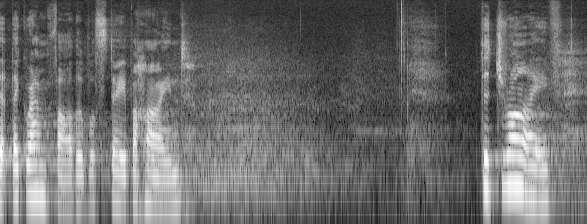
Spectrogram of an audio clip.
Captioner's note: audience laughing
